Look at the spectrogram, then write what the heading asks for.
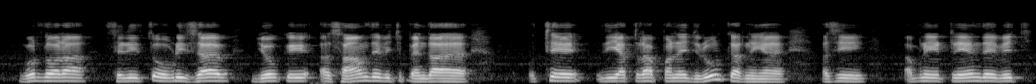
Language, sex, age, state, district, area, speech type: Punjabi, male, 60+, Punjab, Rupnagar, urban, spontaneous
